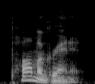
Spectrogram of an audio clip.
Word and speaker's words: pomegranate: Our next one is a fruit and the pronunciation is pomegranate. Pomegranate. Stress is on the first pomegranate. And third syllable pomegranate.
